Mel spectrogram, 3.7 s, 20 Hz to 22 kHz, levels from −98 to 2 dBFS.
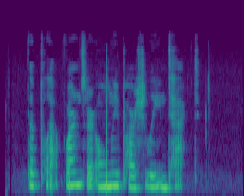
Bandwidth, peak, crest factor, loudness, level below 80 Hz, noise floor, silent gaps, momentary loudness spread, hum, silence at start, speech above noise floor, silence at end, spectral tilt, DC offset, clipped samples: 10.5 kHz; -16 dBFS; 18 dB; -32 LUFS; -86 dBFS; -72 dBFS; none; 11 LU; none; 0.4 s; 40 dB; 0.7 s; -5.5 dB/octave; under 0.1%; under 0.1%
